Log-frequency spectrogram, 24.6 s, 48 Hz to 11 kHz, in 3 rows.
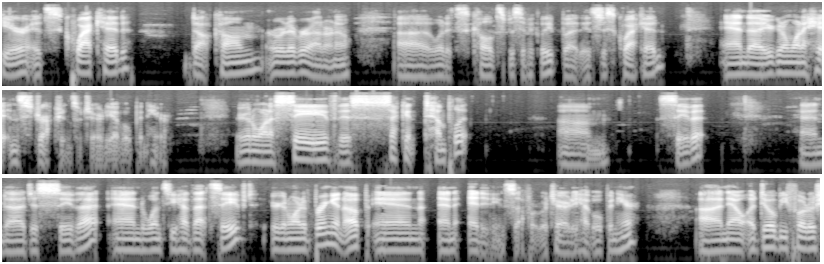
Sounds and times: Speech: 0:00.0 - 0:09.9, 0:10.6 - 0:12.9, 0:13.8 - 0:15.3, 0:16.2 - 0:22.8, 0:23.4 - 0:24.5.

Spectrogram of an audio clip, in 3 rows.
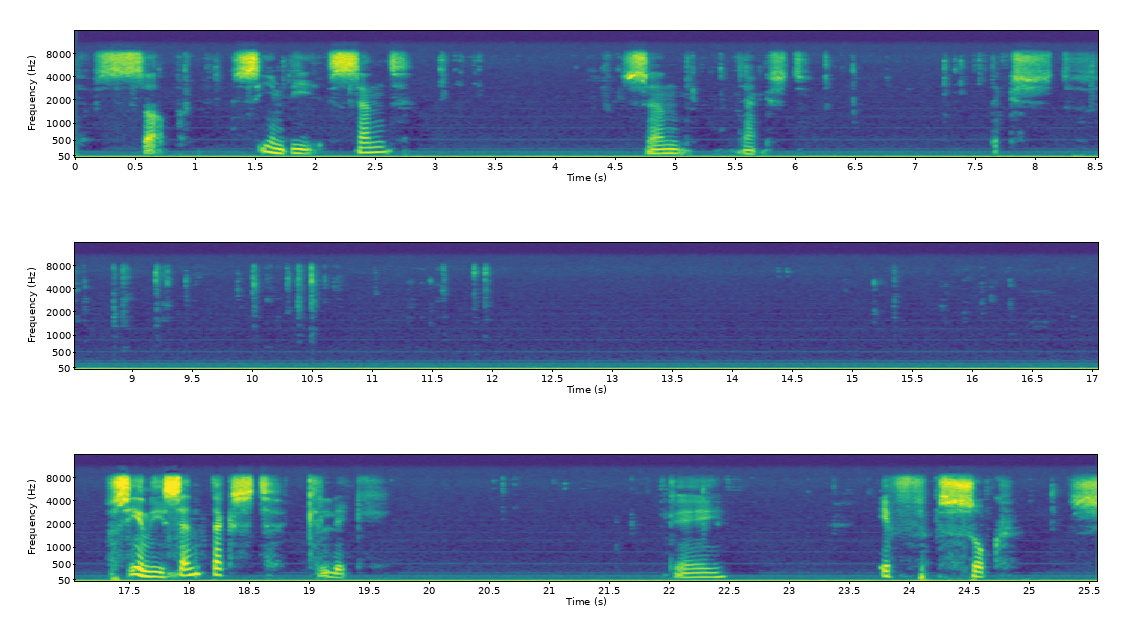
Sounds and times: Narration, monologue: 0:00.0 - 0:12.1, 0:14.4 - 0:25.5.

